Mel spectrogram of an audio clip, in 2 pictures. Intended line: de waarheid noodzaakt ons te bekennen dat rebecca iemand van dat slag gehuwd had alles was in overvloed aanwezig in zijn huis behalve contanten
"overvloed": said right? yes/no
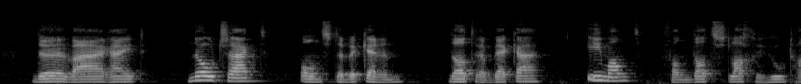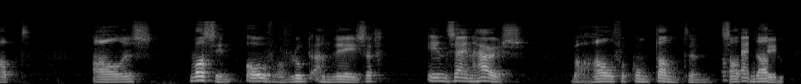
yes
